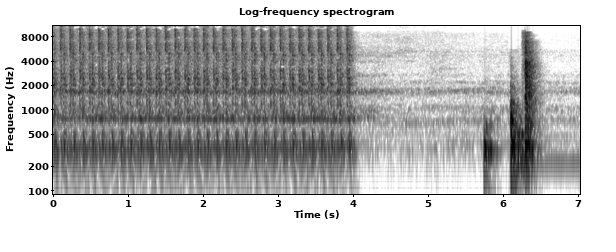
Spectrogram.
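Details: Professional long-pulse diode laser hand piece operating: rapid steady mechanical pulsing with a fan hum for four seconds, then stopping, followed by two clicks.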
